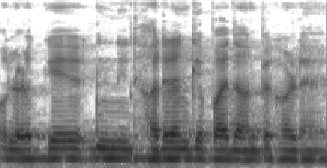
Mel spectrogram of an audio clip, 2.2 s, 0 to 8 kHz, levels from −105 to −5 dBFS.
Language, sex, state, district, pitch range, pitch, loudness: Hindi, male, Chhattisgarh, Raigarh, 110-120 Hz, 115 Hz, -26 LUFS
